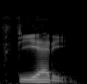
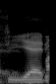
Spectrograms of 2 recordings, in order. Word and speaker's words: Fieri: Say his name right. Fieri. Respect the man. Fieri. – Oh. – Fieri. – I can't even do that. – It's like an Italian name, I think.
